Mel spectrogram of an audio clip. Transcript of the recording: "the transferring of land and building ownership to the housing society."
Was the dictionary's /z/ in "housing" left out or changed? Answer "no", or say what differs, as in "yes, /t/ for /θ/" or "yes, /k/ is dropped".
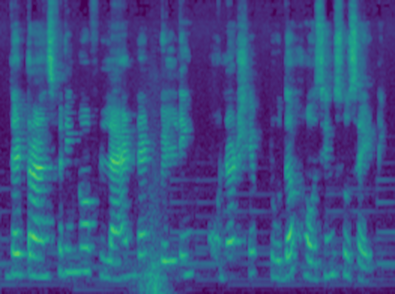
yes, /s/ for /z/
